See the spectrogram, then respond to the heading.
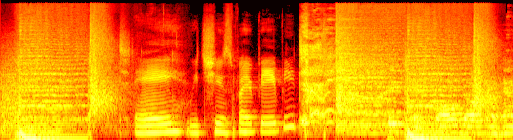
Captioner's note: upbeat music; laughs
